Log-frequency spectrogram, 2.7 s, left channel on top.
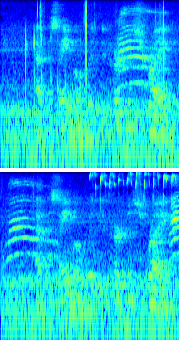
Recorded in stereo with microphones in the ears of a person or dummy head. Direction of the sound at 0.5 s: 5° left (ahead or behind).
